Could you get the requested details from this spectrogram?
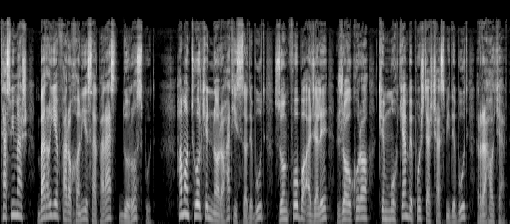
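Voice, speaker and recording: A man narrating a novel in an expressive storytelling manner. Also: a little high, dry recording, clean studio sound.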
